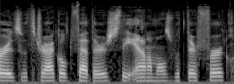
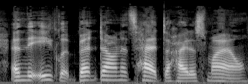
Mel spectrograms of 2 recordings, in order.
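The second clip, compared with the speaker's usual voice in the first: ordinary delivery, nothing marked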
